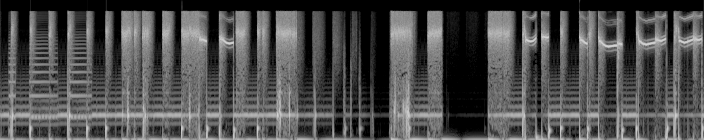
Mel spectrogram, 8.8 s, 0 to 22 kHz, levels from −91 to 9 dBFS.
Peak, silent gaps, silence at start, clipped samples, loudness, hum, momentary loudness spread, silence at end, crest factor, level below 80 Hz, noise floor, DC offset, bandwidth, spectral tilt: 0 dBFS; none; 0 s; under 0.1%; -9 LUFS; none; 11 LU; 0 s; 12 dB; -34 dBFS; -39 dBFS; under 0.1%; 16 kHz; -1 dB/octave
